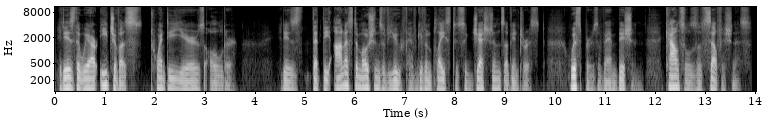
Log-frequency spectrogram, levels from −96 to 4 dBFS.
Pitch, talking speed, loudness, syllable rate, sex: 95 Hz, 135 wpm, -23 LUFS, 4.4 syllables/s, male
